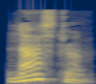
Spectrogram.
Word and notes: nostrum: British English

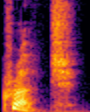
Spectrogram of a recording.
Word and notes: crutch: British English

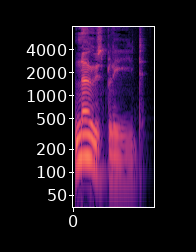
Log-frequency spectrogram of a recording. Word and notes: nosebleed: British English

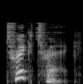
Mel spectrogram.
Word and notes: tricktrack: British English

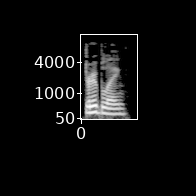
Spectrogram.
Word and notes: dribbling: British English

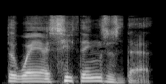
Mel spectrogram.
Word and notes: the way I see things is that: American English

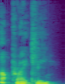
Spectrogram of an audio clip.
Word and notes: uprightly: British English

